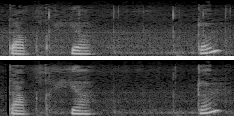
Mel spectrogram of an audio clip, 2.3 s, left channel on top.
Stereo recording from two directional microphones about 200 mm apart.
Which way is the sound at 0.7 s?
55° right (ahead or behind).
